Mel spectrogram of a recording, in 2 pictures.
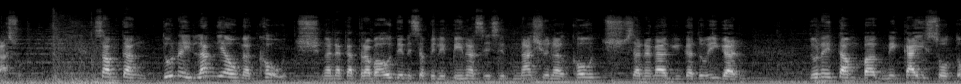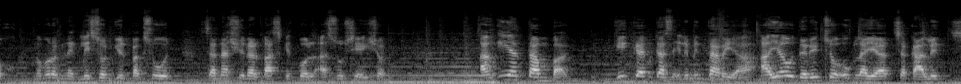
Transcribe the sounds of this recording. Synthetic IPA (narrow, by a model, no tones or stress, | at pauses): a̰so | samt̪aŋ | d̪ʊnɐjlaŋjawŋɐkʰowt͡ʃt͡ʃŋɐnɐkat̪ɾɐbaʔod̪ɪnɪsɐpɪlɪpinasʔɪsɪt̪̚naʃonalkowt͡ʃ | sɐnɐŋaɡɪŋkɐt̪ʊʔiːɡan | d̪ʊnɐjt̪ambaɡ̚nɪkajsot̪o | ŋɐmʊɾaɡ̚nɐɡ̚lɪsod̪̚ɡʊn̚pɐɡsuʔd̪̚ | sɐnaʃjonalbaskɛt̪̚bola̰sosiejʃon | ʔɐŋʔijaŋt̪ambaɡ̚ː | iʔkankasɐʔɛlɛmɪnt̪aɾjaʔajawd̪ɛɾɛt͡ʃoʔʊɡlajat̪̚sɐkaːlɪt̪s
